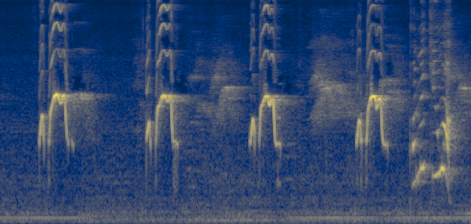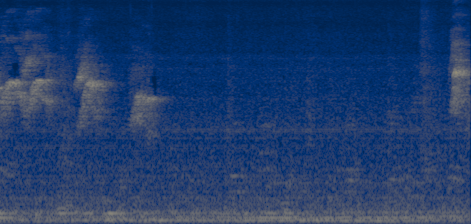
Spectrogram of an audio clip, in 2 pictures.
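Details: Cockatiel kept as a pet gives four evenly spaced harsh squawks, then a jumble of softer chirps that fades to near silence, over faint low hum.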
